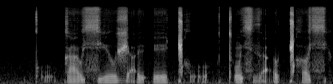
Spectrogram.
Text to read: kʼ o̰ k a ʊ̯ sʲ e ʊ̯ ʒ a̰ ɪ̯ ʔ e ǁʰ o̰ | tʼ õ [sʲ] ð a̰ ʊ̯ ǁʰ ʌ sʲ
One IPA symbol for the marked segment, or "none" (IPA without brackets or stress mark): sʲ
